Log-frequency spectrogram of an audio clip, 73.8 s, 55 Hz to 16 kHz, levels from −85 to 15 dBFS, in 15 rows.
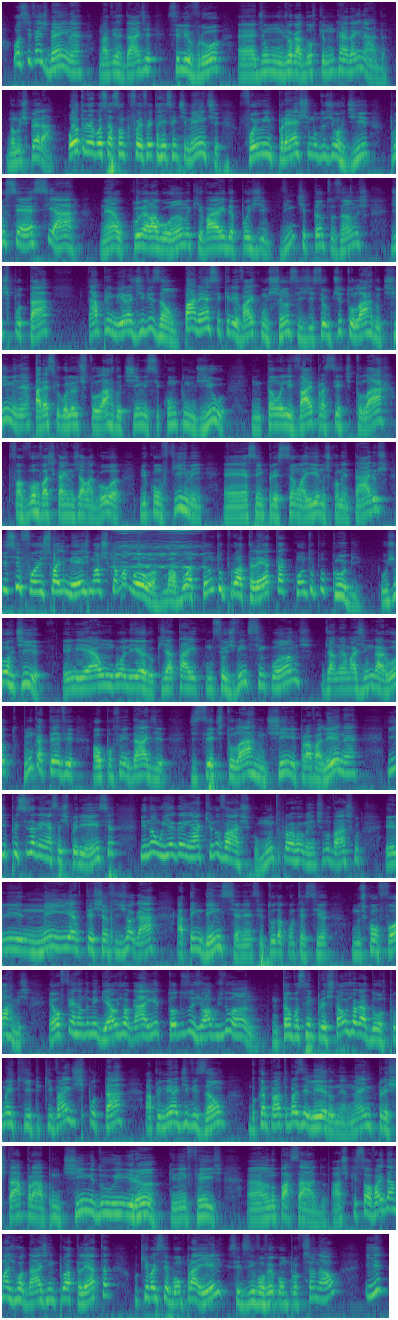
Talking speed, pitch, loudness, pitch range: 200 wpm, 165 Hz, -18 LUFS, 135-200 Hz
